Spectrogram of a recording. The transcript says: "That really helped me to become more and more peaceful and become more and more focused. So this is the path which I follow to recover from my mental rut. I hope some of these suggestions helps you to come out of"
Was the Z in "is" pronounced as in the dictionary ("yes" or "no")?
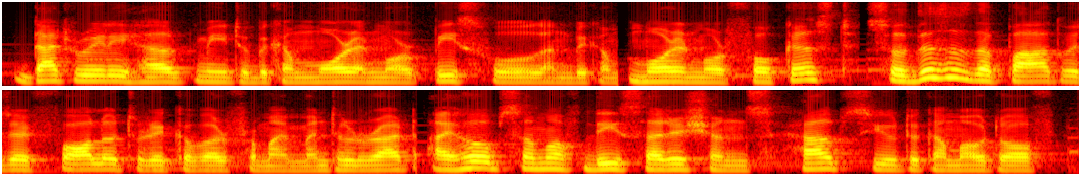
yes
